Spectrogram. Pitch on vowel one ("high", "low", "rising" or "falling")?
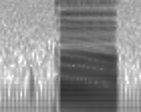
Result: falling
